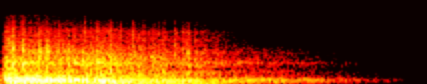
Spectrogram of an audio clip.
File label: pain; cyberdemon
